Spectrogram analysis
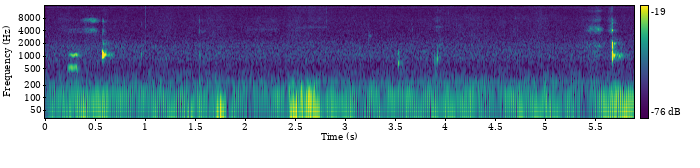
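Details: Hiccups in a girl who gets many hiccups a day; two brief, sharp hiccups about five seconds apart in a quiet room.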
